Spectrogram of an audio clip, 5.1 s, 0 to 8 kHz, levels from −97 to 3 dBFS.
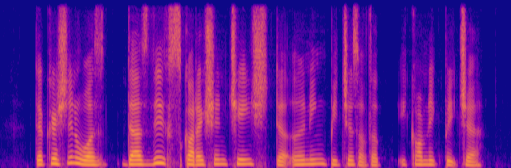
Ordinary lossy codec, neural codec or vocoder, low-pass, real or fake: none; codec, 16 kHz, 4.8 kbps, FACodec; none; fake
